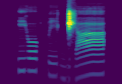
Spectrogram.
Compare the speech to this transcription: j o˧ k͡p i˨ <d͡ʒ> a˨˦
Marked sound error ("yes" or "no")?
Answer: no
